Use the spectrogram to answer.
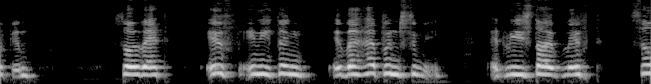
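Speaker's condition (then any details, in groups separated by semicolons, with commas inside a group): Quadriplegic cerebral palsy, severe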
